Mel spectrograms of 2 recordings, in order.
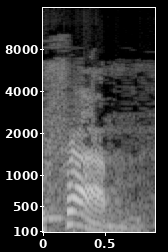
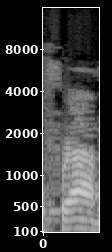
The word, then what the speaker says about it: from: Where are you from? Where are you from? Esse O do from aberto. From.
